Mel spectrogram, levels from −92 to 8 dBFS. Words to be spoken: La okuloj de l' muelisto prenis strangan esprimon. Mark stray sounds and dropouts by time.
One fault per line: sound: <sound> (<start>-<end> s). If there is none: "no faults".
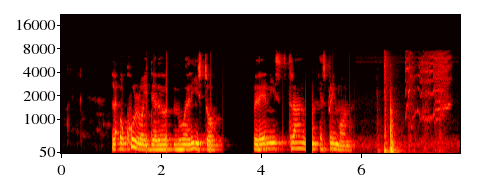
sound: dropout (4.9-5.0 s)
sound: squeak (6.3-7.8 s)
